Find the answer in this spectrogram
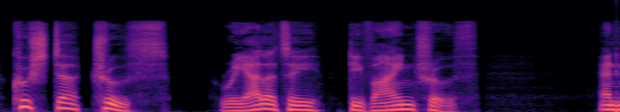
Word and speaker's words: Kushta: KUSHTA, pronounced KUSHTA, truth, reality, divine truth.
